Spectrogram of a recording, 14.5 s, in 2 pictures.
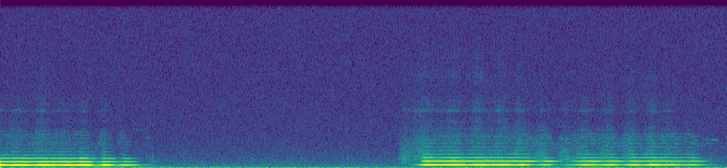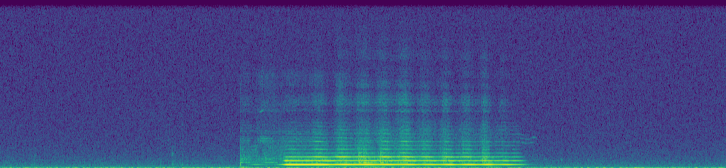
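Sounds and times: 
bass flute played pianissimo from C4 to B4: 0.0s - 1.5s, 4.0s - 7.2s, 9.9s - 12.6s.

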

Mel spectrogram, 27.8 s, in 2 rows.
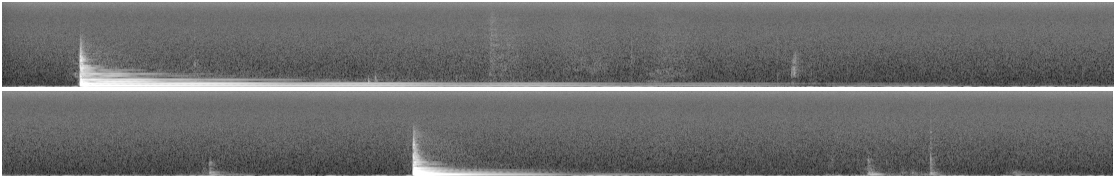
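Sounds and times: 
viola pizzicato on the G string: 1.0s - 5.4s, 19.1s - 20.6s.

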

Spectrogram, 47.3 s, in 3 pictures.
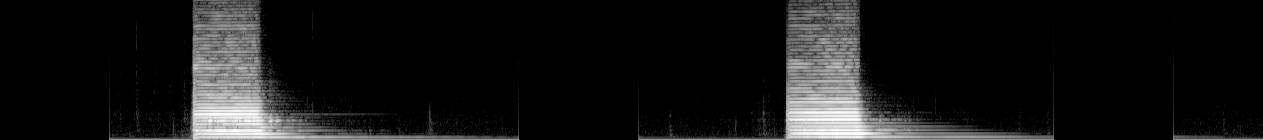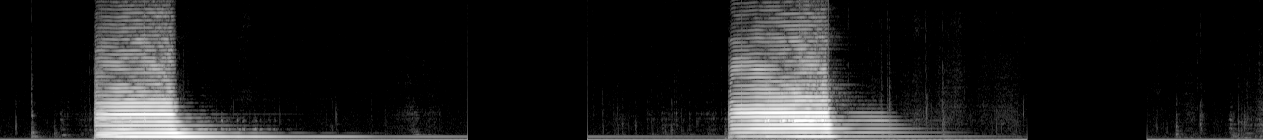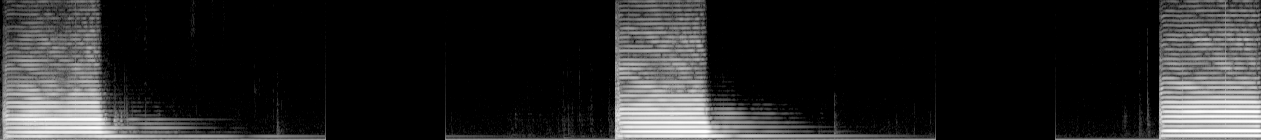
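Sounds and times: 
cello bowed fortissimo on the A string: 2.4s - 5.2s, 9.8s - 12.8s, 16.9s - 20.9s, 24.9s - 27.8s, 31.6s - 35.2s, 39.2s - 42.2s, 46.0s - 47.3s.

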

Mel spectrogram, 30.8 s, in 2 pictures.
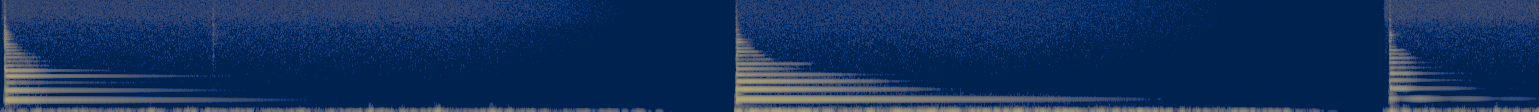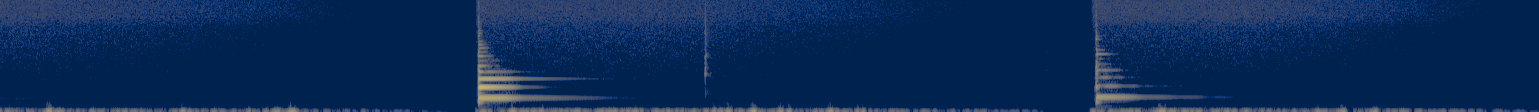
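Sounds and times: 
guitar notes played pianissimo on the A string, C4 and E4: 0.0s - 2.2s, 7.4s - 10.0s, 26.4s - 27.0s.

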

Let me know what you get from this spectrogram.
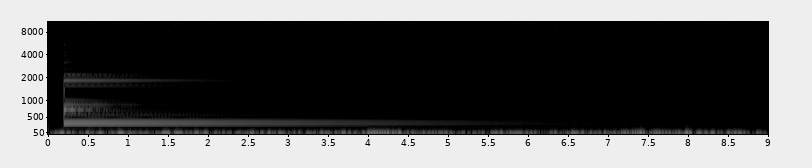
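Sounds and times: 
Thai gong E4 played pianissimo: 0.2s - 3.4s.

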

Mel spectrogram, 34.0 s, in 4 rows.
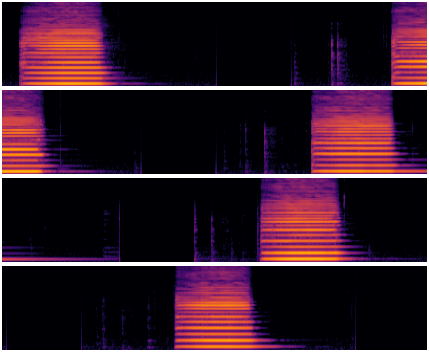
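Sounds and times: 
cello arco mezzo forte on the G string: 0.3s - 2.6s, 7.6s - 10.1s, 14.6s - 18.6s, 22.1s - 24.1s, 28.9s - 31.1s.

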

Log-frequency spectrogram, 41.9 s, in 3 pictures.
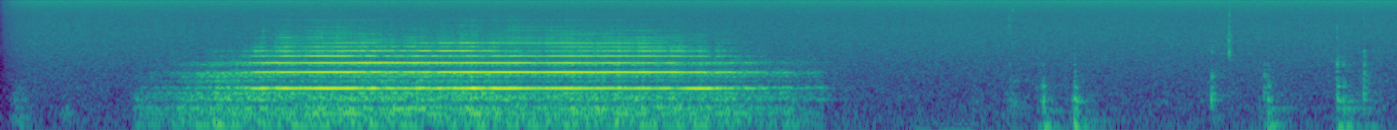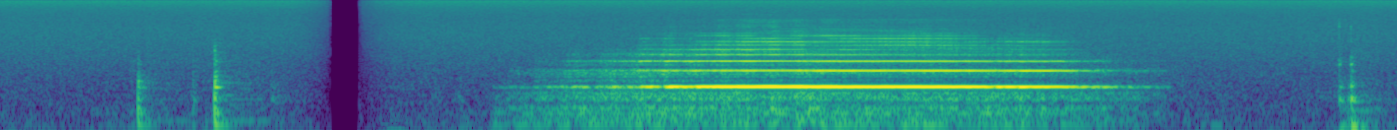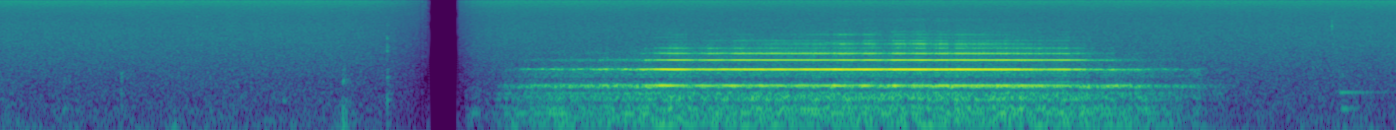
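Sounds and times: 
viola bowed on the D string, very soft: 1.5s - 8.3s, 19.0s - 25.7s, 33.0s - 40.1s.

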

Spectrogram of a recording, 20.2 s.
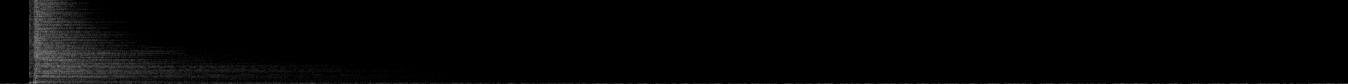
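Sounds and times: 
orchestral crash cymbals played mezzo-forte: 0.4s - 3.5s.

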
